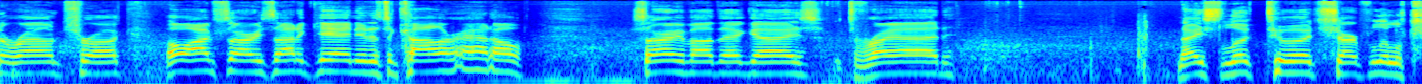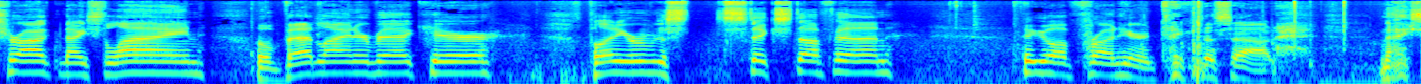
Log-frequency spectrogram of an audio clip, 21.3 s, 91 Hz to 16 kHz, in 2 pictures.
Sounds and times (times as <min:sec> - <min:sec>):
Speech: 0:00.0 - 0:04.0, 0:04.8 - 0:07.2, 0:08.8 - 0:14.4, 0:15.1 - 0:17.4, 0:18.3 - 0:20.4, 0:21.0 - 0:21.3.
